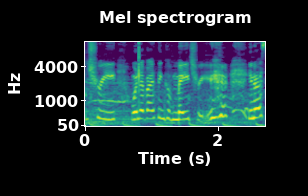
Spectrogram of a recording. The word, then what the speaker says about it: Maitri: Maitri is spelled M-A-I-T-R-I, yeah, Maitri.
